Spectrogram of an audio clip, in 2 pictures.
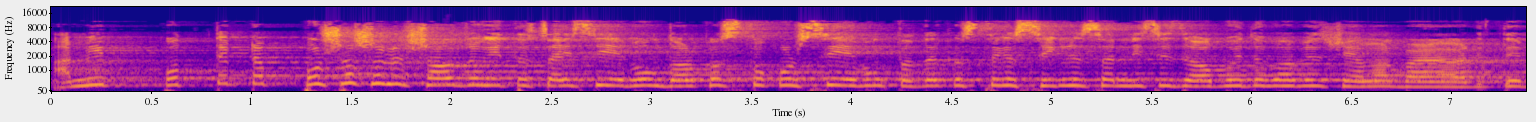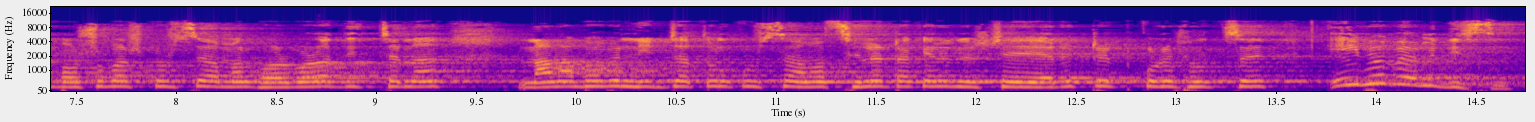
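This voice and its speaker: A middle-aged woman from Bangladesh telling her personal story as an interview guest, haltingly, restarting and repeating phrases. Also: high-pitched, fairly even intonation. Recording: very echoey, long reverb.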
